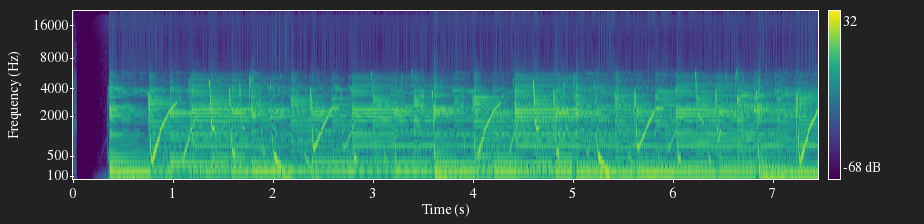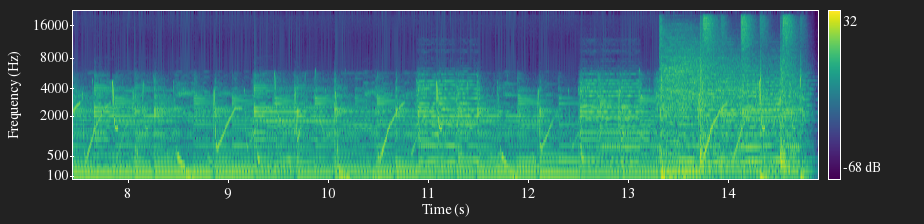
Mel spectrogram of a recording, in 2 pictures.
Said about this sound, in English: The opening guitar strum and keyboard bips and boops sounded fresher than a cold cucumber in my ears at that age.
